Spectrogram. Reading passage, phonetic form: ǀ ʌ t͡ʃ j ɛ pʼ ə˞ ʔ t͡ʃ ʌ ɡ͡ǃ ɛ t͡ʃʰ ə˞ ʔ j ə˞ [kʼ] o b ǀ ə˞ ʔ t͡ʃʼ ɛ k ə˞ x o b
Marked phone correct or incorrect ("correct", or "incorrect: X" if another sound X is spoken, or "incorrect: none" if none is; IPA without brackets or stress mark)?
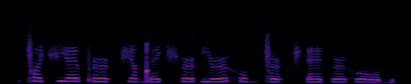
incorrect: x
